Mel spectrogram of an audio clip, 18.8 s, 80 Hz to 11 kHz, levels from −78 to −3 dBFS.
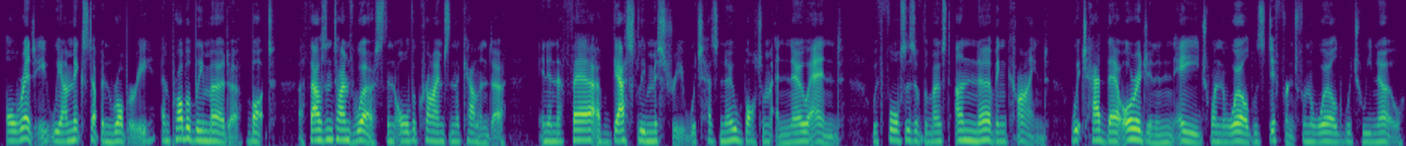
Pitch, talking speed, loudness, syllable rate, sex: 160 Hz, 180 wpm, -23 LUFS, 5.2 syllables/s, female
